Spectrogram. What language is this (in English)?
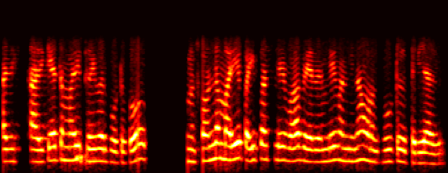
Tamil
